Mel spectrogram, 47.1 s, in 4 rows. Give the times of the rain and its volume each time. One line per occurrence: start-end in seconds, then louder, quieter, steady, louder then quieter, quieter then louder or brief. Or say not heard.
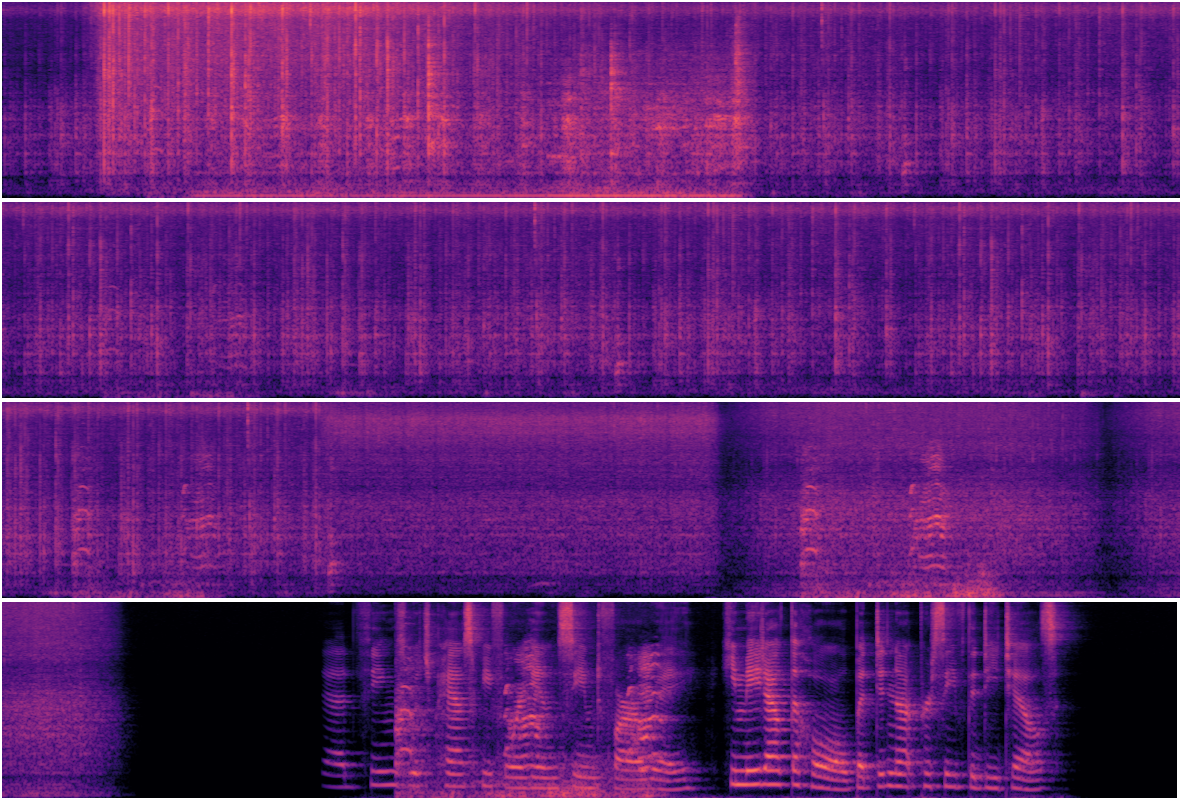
0.0-36.5 quieter.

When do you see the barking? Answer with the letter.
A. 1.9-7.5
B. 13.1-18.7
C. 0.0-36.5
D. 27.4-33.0
A.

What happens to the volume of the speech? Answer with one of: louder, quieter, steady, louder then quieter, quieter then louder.
louder then quieter.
